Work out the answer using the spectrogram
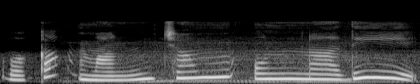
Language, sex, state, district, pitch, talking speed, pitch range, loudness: Telugu, female, Andhra Pradesh, Sri Satya Sai, 255 Hz, 45 wpm, 225-305 Hz, -13 LUFS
